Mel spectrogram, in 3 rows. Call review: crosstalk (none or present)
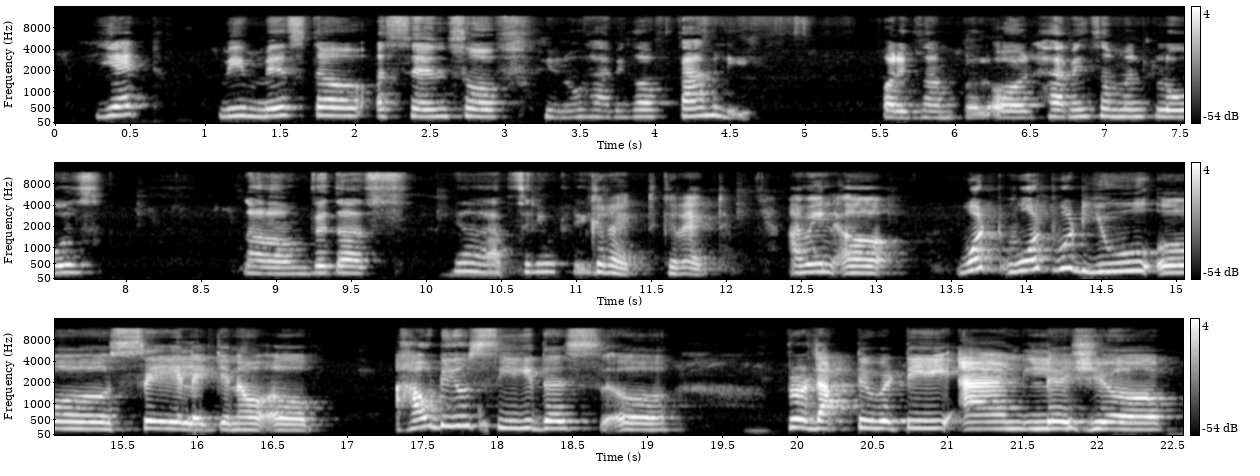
none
